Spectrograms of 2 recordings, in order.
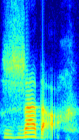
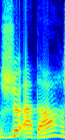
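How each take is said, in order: First: The vowel of 'je' is dropped before 'adore'. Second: The word 'je' keeps its full vowel. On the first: The speaker calls it right. "je vais dire j'adore" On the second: The speaker calls it wrong. "Au lieu de dire je adore"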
